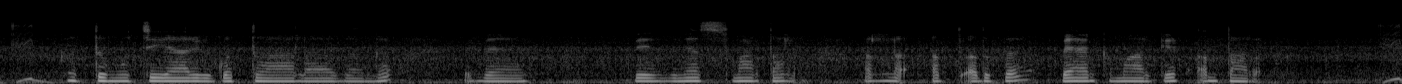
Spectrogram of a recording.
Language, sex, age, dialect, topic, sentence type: Kannada, female, 46-50, Northeastern, banking, statement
